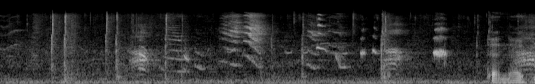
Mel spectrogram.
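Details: A male wild Rainbow Lorikeet visiting people who give him grapes, June 17, 2017, gives harsh, scratchy squawks and short shrill chatters in quick irregular bursts, with faint voices and clicks nearby.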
